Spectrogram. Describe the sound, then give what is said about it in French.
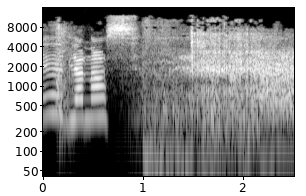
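A brief voice at the start gives way to heavy artillery fire from a Russian military exercise near Ukraine's northern border: a deep boom and rolling, sustained rumble, with a second sharp blast following moments later, loud. “Cet arsenal militaire, le voici, en plein exercice.”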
